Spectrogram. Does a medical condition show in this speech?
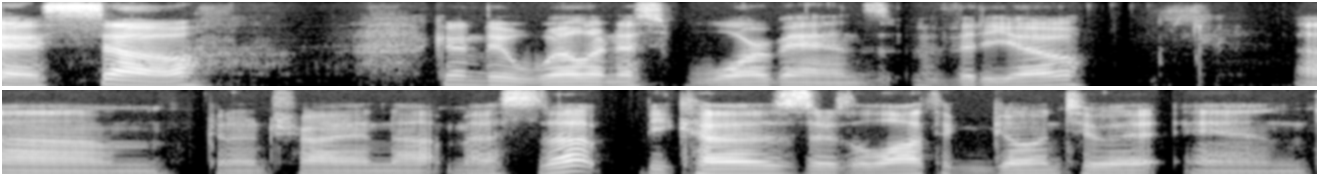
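No.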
